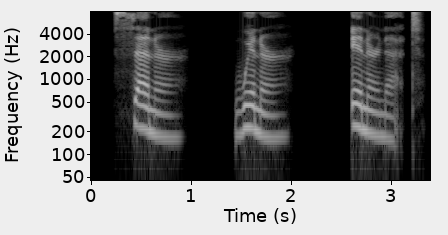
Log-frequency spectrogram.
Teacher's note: Another detail to practice is how Americans pronounce NT in the middle of words. In casual speech, NT can become a nasalized N sound with the T disappearing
